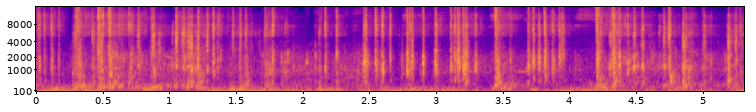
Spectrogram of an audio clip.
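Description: Fireworks barrage: a dense run of rapid bangs and crackles over a heavy, continuous low booming, very loud throughout.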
